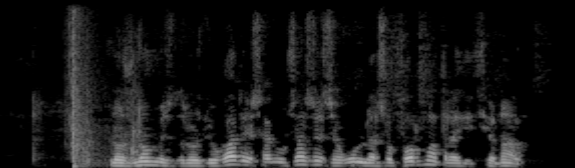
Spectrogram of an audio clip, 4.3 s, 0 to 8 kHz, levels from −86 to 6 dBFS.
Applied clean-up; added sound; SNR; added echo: classical method spectral subtraction.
